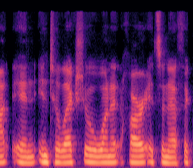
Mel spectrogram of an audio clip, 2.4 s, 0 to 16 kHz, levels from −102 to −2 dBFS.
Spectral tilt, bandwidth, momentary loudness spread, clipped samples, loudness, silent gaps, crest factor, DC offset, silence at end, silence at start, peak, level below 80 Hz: -7 dB/octave; 12.5 kHz; 3 LU; under 0.1%; -25 LUFS; none; 14 dB; under 0.1%; 0 s; 0 s; -10 dBFS; -64 dBFS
